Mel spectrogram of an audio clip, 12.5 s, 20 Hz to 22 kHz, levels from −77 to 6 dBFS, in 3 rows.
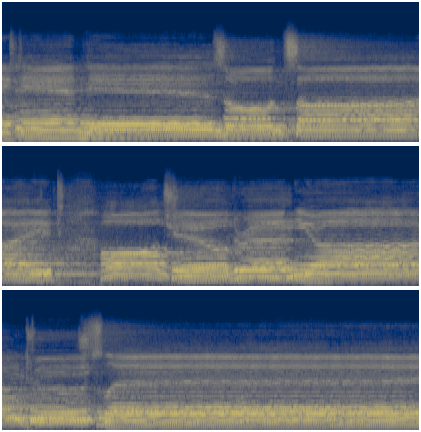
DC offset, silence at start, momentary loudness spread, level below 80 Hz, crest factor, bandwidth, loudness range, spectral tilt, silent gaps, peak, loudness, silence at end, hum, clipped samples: under 0.1%; 0 s; 3 LU; -54 dBFS; 12 dB; 11 kHz; 1 LU; -5 dB/octave; none; -4 dBFS; -17 LUFS; 0 s; none; under 0.1%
